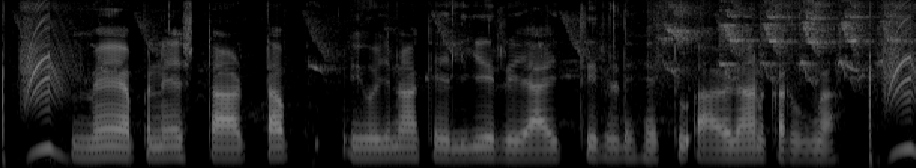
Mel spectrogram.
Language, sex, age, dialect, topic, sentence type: Hindi, male, 18-24, Kanauji Braj Bhasha, banking, statement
